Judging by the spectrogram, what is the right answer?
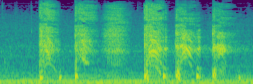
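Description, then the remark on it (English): A run of about six harsh coughs in quick succession from a person lying in water in a cave, each burst echoing back from close rock walls, over a low steady rumble. “Even a little whisper made me start coughing. My coughs echoed back at me from far too close.”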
